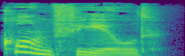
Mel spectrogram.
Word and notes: cornfield: British English

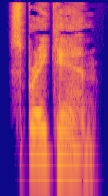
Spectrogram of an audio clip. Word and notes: spray can: American English

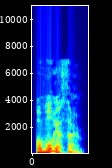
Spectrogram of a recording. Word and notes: homoiotherm: British English

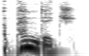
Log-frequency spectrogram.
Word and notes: appendage: British English

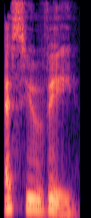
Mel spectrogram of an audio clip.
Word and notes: suv: British English

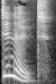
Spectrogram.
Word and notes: denote: British English

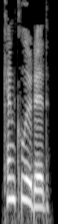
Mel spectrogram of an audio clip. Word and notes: concluded: British English

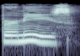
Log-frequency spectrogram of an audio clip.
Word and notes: burmese: American English

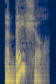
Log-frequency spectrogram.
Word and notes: abbatial: British English

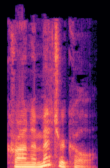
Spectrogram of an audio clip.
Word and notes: chronometrical: British English

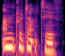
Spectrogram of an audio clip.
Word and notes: unproductive: British English

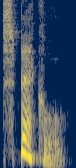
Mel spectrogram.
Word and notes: speckle: British English

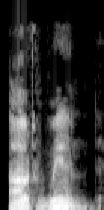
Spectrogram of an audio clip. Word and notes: outwind: British English

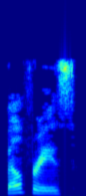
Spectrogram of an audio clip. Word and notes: belfries: British English

